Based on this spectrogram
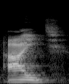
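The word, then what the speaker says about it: eyes: ई वा ई सस आइज इसको कैसे लिखेंगे ई से ई वाई ई एस इसका उच्चारण होगा आइज इसको हम लोग ऐसे उच्चारण करेंगे आइज ठीक है ई से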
